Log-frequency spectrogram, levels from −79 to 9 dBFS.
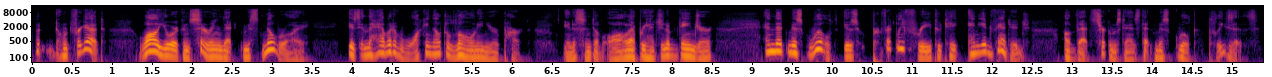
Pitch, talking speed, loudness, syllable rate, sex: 115 Hz, 175 wpm, -22 LUFS, 5.8 syllables/s, male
